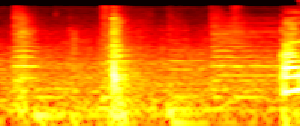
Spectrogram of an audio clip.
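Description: Chef's knife slicing through a button mushroom onto a wooden cutting board: one sharp knock about three-quarters of a second in, with a lighter one near the start. Faint background music runs underneath.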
